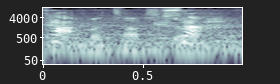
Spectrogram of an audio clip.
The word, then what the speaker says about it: Metaxa: How do you pronounce... Metaxa. Is that the one that's in the glass? Yeah. I told you, didn't I? Yeah. We're having a Metax. It's just a Matasca.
